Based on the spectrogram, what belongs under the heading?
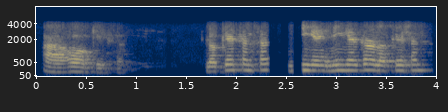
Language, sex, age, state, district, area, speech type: Tamil, male, 18-30, Tamil Nadu, Perambalur, rural, conversation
